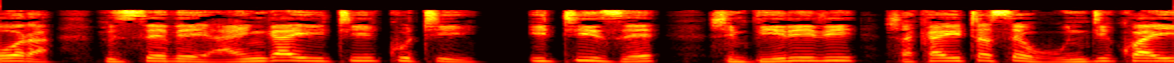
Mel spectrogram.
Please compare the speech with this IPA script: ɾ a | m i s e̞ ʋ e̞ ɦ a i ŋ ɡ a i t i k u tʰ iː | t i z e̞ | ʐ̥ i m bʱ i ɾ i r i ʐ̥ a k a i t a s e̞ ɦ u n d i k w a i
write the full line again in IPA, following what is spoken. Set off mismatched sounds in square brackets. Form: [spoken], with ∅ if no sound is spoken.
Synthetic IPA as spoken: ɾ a | m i s e̞ ʋ e̞ ɦ a i ŋ ɡ a i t i k u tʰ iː | t i z e̞ | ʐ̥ i m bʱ i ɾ i r i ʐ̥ a k a i t a s e̞ ɦ u n d i k w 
